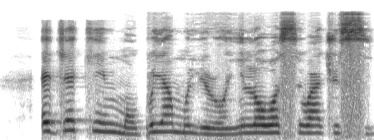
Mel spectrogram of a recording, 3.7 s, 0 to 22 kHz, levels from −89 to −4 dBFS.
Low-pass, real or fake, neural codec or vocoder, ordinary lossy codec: 14.4 kHz; real; none; Opus, 32 kbps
